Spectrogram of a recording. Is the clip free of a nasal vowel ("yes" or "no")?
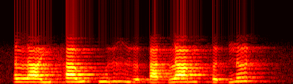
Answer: yes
